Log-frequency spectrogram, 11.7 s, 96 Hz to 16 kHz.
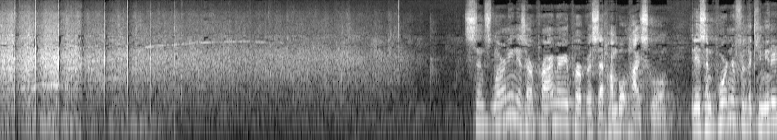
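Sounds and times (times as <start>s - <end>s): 
audience applauding at a high school student recognition: 0.0s - 6.2s
loud individual claps: 0.0s - 6.6s
speech: 7.1s - 11.6s.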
